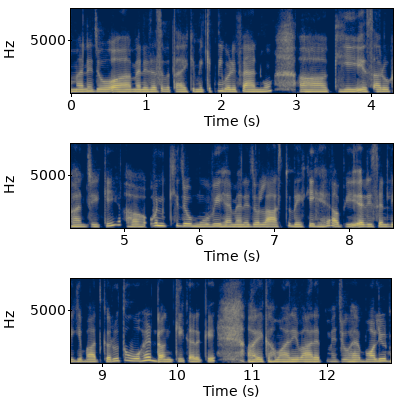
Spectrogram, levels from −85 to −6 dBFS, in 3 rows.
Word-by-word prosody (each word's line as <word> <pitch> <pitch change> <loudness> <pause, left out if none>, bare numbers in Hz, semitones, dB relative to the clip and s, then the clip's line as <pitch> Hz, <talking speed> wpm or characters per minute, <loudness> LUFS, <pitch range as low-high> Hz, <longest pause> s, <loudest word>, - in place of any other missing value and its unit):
मैंने 180 +2 +1
जो 190 0 +1
अ, 175 -2 +4
मैंने 175 -1 +1
जैसे 180 +2 -1
बताया 175 -1 -2
कि 200 - -5
मैं 180 0 0
कितनी 205 -1 -3
बड़ी 185 -2 +2
फैन 175 -1 +1
हूँ 185 +3 -1 0.4
अ, 180 0 +2
कि 180 -2 +1
शाहरुख 180 -1 0
खान 180 -1 0
जी 170 0 -4
की। 235 +6 0 0.2
अ, 170 - -5 0.3
उनकी 235 0 +2
जो 210 0 +2
मूवी 190 +1 +1
है 185 -1 +1
मैंने 175 0 0
जो 180 +1 -1
लास्ट 175 +2 -1
देखी 175 +3 -1
है 180 +4 -2
अभी 175 +1 +1
रिसेंटली 175 -2 -2
की 190 +1 -1
बात 165 -1 0
करूँ 185 +5 +1
तो 265 - -4
वो 215 -2 +2
है 275 +5 +5
डंकी 175 - +1
करके। 165 -2 +1 0.5
अ, 175 - +3
एक 185 +2 +1
हमारे 175 +1 +2
भारत 175 -1 +2
में 180 -1 -10
जो 175 +1 -6
है 180 0 +2
बॉलीवुड 185 +1 +2
180 Hz, 215 wpm, -23 LUFS, 175-190 Hz, 0.5 s, है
